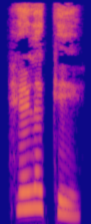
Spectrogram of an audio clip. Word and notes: ಹೆಳಕೆ: heḷake

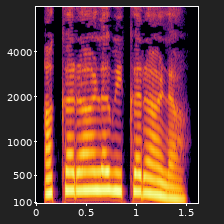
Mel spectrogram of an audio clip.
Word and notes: ಅಕರಾಳವಿಕರಾಳ: akarāḷavikarāḷa

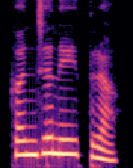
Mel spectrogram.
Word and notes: ಕಂಜನೇತ್ರ: kannada

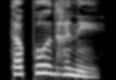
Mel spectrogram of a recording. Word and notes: ಧೂಪದಾನಿ: dūpa dāni

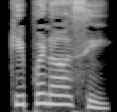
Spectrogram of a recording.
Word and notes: ಗೋಪಾನಸಿ: gōpānasi

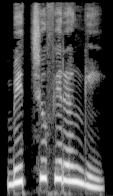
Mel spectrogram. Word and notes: ಬಿಚ್ಚುಫಿರಂಗಿ: Kannada

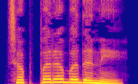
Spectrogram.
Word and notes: ಚಪ್ಪರಬದನೆ: cappara badane

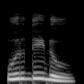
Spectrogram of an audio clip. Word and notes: ಉರ್ದಿಡು: urdiḍu

